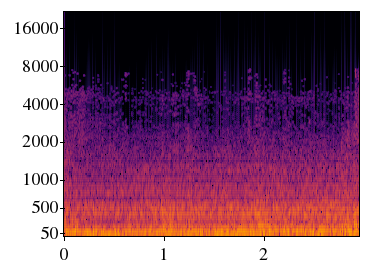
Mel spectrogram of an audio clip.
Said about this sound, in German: Ich könnte jetzt natürlich einfach weiter sabbeln mit Eisenbahngeräuschen im Hintergrund. Also wir senden natürlich aus dem Zug, das ist ja wohl klar. Das ist unser mobiles Studio 3.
